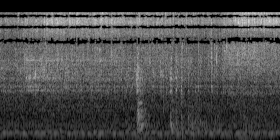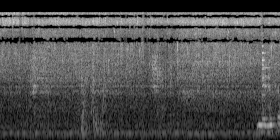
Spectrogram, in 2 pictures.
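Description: Fish frying in a pan gives a constant loud sizzle throughout, broken by a few scraping clinks as the pieces are stirred and flipped over to cook the other side.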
